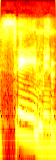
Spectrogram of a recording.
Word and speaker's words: salmon: Salmon without the L.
